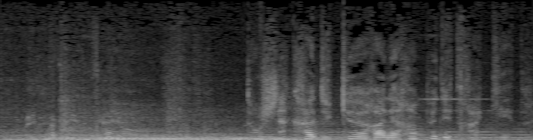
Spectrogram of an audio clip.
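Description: A metal door slides open.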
